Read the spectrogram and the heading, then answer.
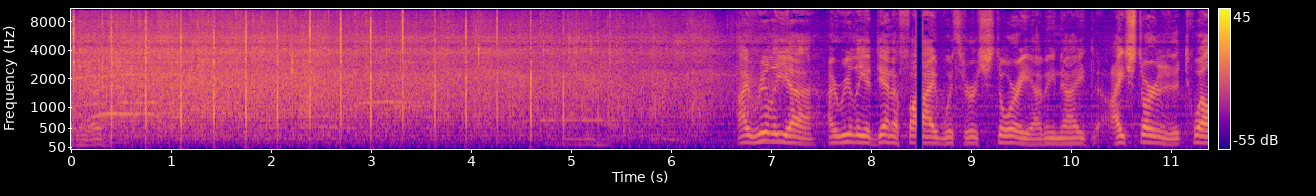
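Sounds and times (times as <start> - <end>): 
audience applause: 0.0 - 7.0
speech: 6.7 - 11.3.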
